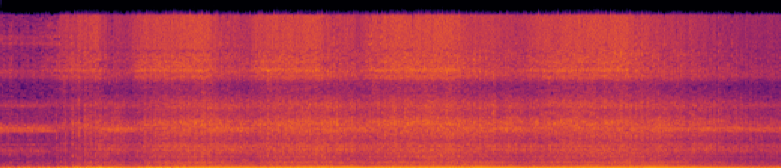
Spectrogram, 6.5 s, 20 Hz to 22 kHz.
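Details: Peugeot 403 pickup engine revived after more than 20 years abandoned, running after restart: deep steady even beat with throttle blips, no knocks or misfires; normal running.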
